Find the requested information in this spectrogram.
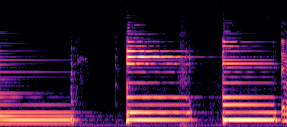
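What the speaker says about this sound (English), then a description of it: "we'll play the open G string" The open G string plucked on a guitar, three notes each ringing clearly and sustaining before fading, played alone with no talk.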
